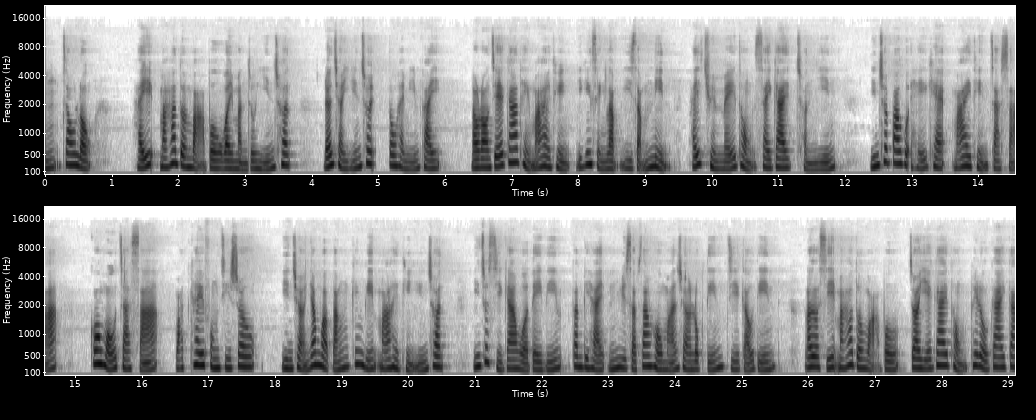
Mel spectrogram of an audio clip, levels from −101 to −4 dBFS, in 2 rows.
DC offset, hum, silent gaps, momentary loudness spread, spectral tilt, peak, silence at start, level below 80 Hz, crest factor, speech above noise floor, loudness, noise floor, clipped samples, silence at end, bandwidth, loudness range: 0.4%; none; none; 8 LU; -6.5 dB/octave; -2 dBFS; 0 s; -70 dBFS; 18 dB; 39 dB; -20 LUFS; -59 dBFS; under 0.1%; 0 s; 12 kHz; 3 LU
